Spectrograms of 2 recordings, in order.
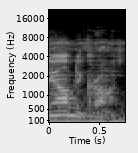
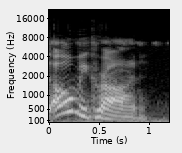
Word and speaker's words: omicron: last week in southern africa it's called the omnicron it is on the crime damn why you all got to pronounce everything differently quickly notified this what you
